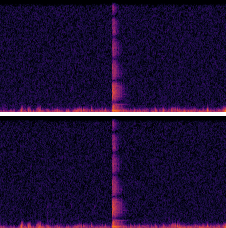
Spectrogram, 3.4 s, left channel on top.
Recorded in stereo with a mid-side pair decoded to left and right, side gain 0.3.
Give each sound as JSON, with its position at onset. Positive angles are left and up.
{"t": 1.7, "sound": "a thud", "azimuth_deg": -5}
